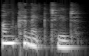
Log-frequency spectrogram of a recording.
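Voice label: "unconnected", British English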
